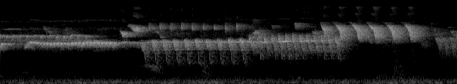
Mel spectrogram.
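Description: A songbird singing continuously in long, rapid trills that jump to a new pitch every second or so.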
